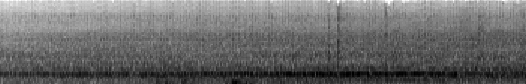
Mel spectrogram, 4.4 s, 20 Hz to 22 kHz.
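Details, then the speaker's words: 2015 BMW 640i after replacing a defective battery that caused intermittent no-start, check engine light cleared: smooth, even idle with steady hum, no knocks, misses or rattles; engine running healthy. "Yeah, this engine sounds good. Wow, very nice."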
